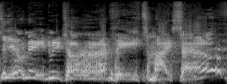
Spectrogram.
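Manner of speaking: snarling deranged voice. A voice in the player's head answers the confused player: snarling psychotic voice. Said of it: "this snarling, psychotic voice saying".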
